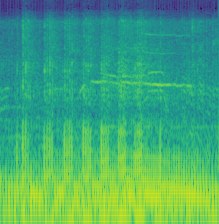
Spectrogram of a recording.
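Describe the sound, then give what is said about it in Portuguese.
Passing car traffic: a loud, steady low engine rumble runs throughout, with a faint whining tone rising over it partway through as a vehicle goes by. “Deixa eu passar esses caras, esse povo de carro aqui.”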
